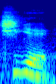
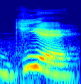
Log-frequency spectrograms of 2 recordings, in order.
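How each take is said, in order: First: The word begins with a soft j sound. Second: The word begins with a hard g sound. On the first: The speaker calls it wrong. "not gear" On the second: The speaker calls it right. "this G is sounding G"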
